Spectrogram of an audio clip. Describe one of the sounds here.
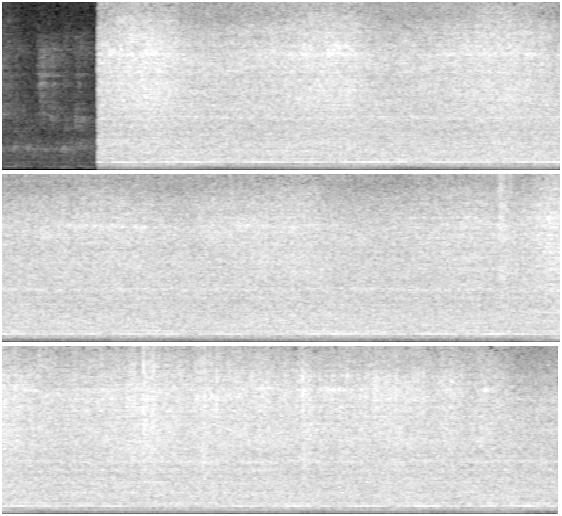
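An electric welder crackles and hisses steadily with a constant hum.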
